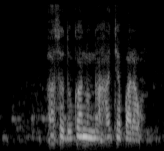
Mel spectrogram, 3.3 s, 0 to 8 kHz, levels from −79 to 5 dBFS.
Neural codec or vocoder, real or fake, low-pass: none; real; 7.2 kHz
